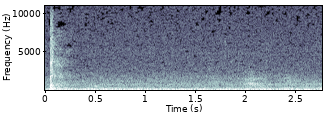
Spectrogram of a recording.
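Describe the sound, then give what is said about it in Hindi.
A generator runs with a loud, continuous engine drone and low rumble that stays steady through the whole stretch. “यदि देखो तो क्या चल रहा है पतला जनरेटर चल रहा है”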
